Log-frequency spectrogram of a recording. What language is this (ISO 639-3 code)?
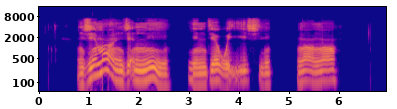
bax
